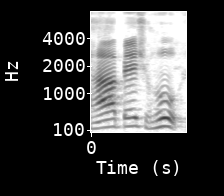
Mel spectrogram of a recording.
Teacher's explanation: ہا حروف خلقی میں سے ہے اس کو حلق کے نچلے والے حصے سے ادا کریں ہا پیش ہو ہا کی آواز کو لمبا نہیں کرنا صحیح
